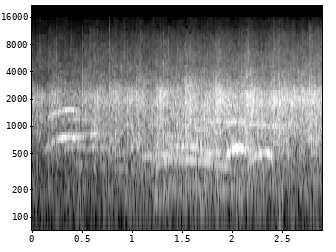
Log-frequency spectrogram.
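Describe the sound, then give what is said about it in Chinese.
A church audience claps their hands to give glory to the Lord in sustained, dense applause, steady and loud throughout, with faint voices and a few cheers rising over the clapping. “大声一点，拍手把荣耀归给主。”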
